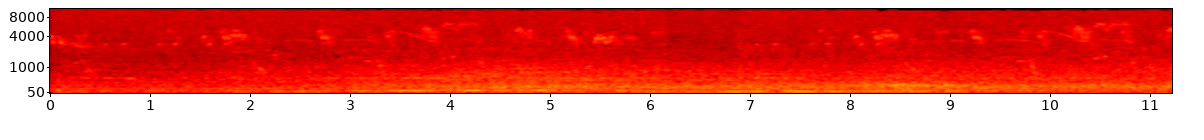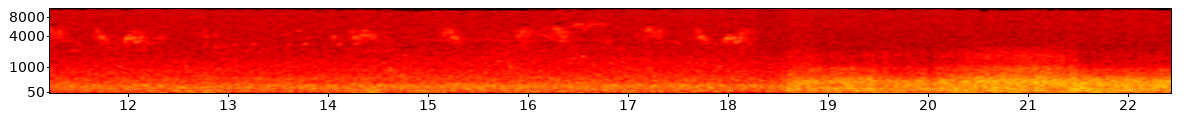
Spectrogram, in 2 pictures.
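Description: Small birds chirping repeatedly over a steady rushing outdoor noise, which grows gradually and gets louder near the end.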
